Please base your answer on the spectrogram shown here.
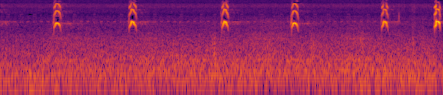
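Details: Eurasian oystercatcher in the Faroe Islands giving six sharp, shrill 'kleep' notes, one every second or less, over a faint steady hiss.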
